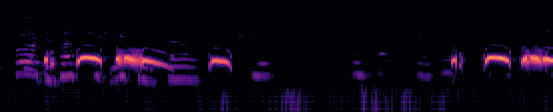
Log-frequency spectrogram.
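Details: Spotted dove from Vietnam's northwest highlands, tamed and fed by hand, cooing in two bursts of rounded mid-pitched notes separated by a quiet gap with faint lower murmurs and soft thumps.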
